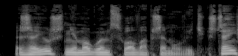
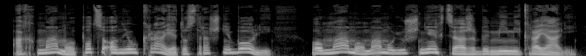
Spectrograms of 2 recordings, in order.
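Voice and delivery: put-on much higher, wailing child's plea; tearful outburst; 9 semitones higher, 3 dB louder than usual. A narrator's reading. Helenka pleading for her doll, crying out tearfully. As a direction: beg mother through acted tears. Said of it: "wybuchnęła płaczem".

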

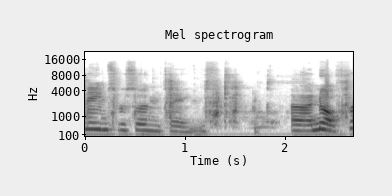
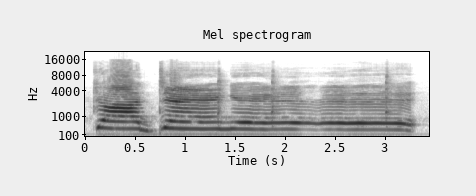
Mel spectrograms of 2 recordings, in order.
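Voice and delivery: drawn-out exasperated slow groan, louder; frustrated groan; 2 semitones higher, 7 dB louder, much slower than usual. Real, not acted. Gamer groans at the game after a death, drawn-out and slow. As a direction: stretch it out like you just died again.

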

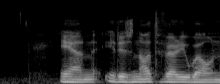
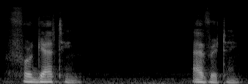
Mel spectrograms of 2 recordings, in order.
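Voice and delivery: guided meditation. Shown as a demonstration. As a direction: lead them calmly, letting each phrase settle into silence.

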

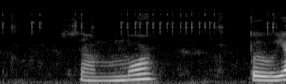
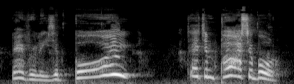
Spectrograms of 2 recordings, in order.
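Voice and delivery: mock shock; 6 semitones higher, 4 dB louder than usual. Mock disbelief.

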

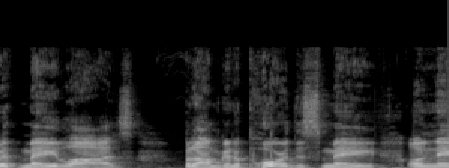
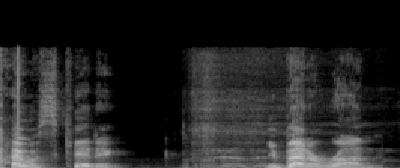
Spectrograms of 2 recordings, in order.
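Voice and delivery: ordinary talk, nothing marked

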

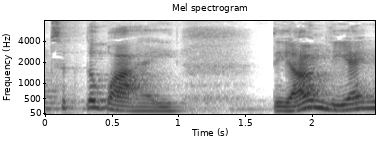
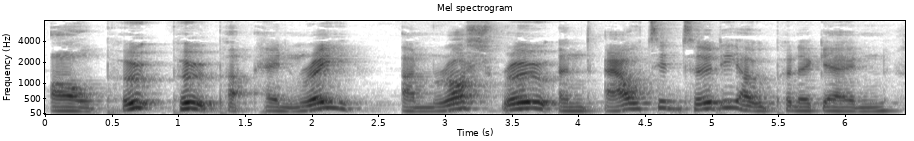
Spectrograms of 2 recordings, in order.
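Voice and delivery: lightly voiced big engine, lower; a hint of engine voice, pitched down; Gordon's scheming thought; 6 semitones lower than usual. A narrator's reading. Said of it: "he thought".

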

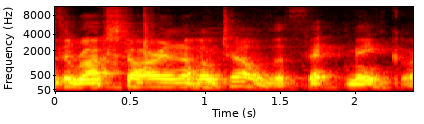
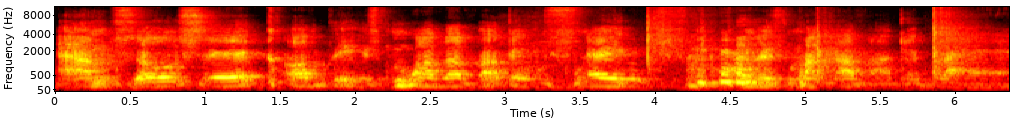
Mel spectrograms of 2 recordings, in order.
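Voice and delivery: demon voice; 6 dB quieter, slower than usual. Acted. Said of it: "your best demon acting".

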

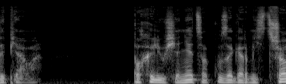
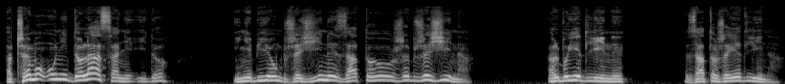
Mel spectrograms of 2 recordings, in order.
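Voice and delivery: Mendel, higher, slyly mocking; sly retort; 8 semitones higher, 4 dB louder than usual. A narrator's reading. Mendel slyly answers the watchmaker, higher voice. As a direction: turn the question back on him, higher.

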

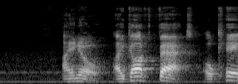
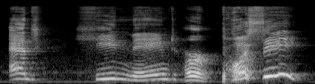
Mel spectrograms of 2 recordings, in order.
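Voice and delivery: very slow, spaced-out telling, louder at the end; incredulous; 3 semitones higher, 6 dB louder, much slower than usual. Acted. Housemate appalled at the cat's name, slow incredulous delivery. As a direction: dole out each word in disbelief.

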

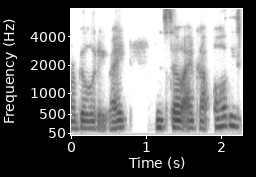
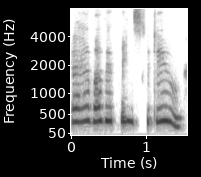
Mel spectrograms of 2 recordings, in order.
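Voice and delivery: high, louder whiny protest; arguing with intuition; 12 semitones higher, 6 dB louder than usual. Retold or imitated. She argues with her intuition in a high whiny protest. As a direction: push back like a sulky child. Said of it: "I argued with that intuition".

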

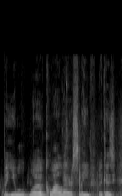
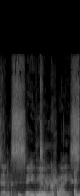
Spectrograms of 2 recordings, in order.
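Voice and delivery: ordinary talk

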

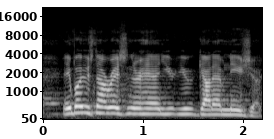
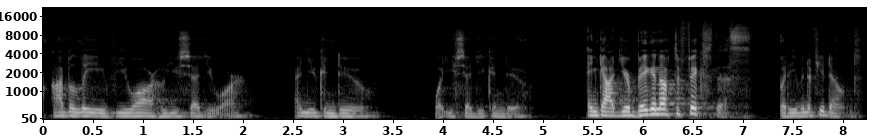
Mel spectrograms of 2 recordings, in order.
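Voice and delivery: hushed prayer; 10 semitones lower, 10 dB quieter than usual. Acted. Voices a faith-filled prayer.

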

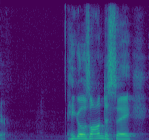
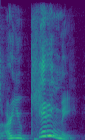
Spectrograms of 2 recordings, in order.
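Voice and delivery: exasperated; 6 semitones higher, 3 dB louder than usual. Retold or imitated. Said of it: "And he goes".

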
